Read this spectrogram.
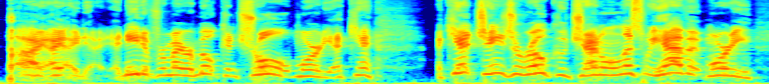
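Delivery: rambling self-important scientist, brushing it off; Rick impression. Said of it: "doing a Rick and Morty impression".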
